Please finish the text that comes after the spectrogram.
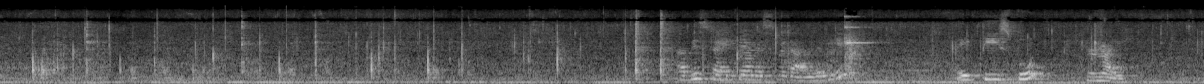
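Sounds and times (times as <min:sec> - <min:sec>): spatula stirring: 0:00.0 - 0:06.7
chillies sizzling in oil: 0:00.0 - 0:12.0.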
